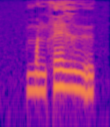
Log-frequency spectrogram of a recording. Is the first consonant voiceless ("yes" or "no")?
no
